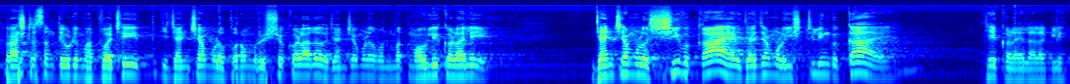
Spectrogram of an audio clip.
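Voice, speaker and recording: A man preaching a devotional kirtan sermon at a village gathering, fervent, swelling to loud exclamations. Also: a little high, fairly even intonation, brisk, a little hiss or hum. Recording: long hall reverb with harmonium and tabla.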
